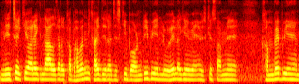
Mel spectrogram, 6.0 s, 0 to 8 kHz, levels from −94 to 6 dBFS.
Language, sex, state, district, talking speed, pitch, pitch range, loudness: Hindi, male, Chhattisgarh, Bastar, 250 wpm, 175 Hz, 170-190 Hz, -17 LUFS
